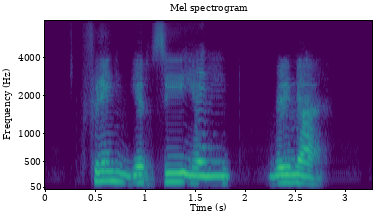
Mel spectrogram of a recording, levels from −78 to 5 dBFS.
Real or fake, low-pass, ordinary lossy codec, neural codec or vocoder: fake; none; none; codec, 16 kHz, 0.5 kbps, FreqCodec, smaller model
